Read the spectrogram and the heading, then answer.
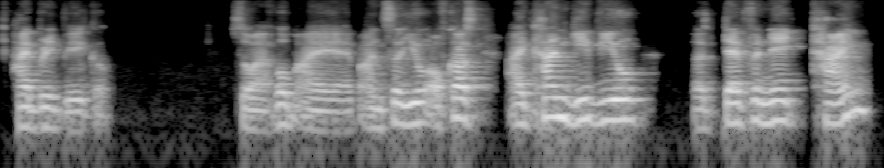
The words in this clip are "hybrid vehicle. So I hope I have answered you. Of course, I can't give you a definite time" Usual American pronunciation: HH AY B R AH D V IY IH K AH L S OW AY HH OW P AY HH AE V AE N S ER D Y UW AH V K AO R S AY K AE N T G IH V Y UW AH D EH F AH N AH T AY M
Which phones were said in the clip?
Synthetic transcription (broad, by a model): HH AY B R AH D V IY IH K AH L S OW AY HH OW P AY HH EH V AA N S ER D Y UW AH F K AO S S AY K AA N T G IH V Y UW AH D EH F AH N AH T AY M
